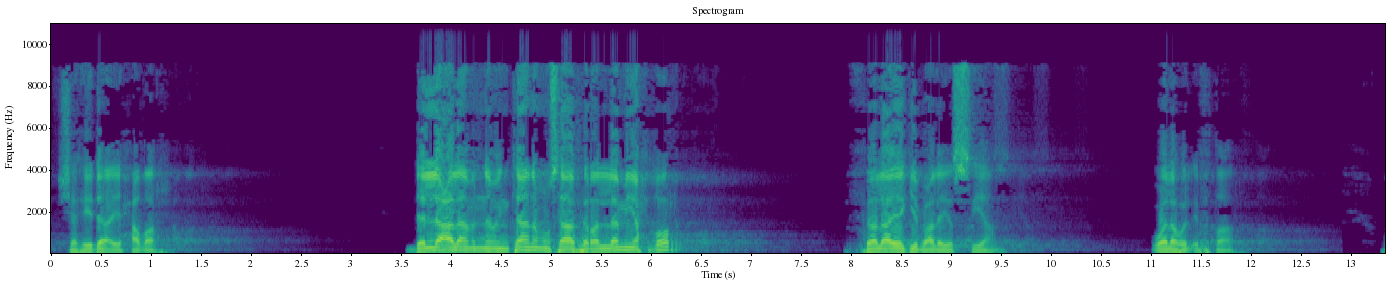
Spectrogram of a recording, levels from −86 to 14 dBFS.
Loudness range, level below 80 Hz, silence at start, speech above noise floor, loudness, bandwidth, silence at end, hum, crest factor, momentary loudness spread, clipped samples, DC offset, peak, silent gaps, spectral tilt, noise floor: 9 LU; -36 dBFS; 0.1 s; 75 dB; -10 LUFS; 9.6 kHz; 0 s; none; 12 dB; 13 LU; 0.2%; under 0.1%; 0 dBFS; none; -5.5 dB/octave; -84 dBFS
